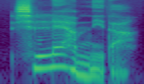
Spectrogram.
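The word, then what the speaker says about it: 실례합니다: shil le ham ni da shil le ham ni da The ye part, make sure it flows. shil le not shil i ye Keep them connected.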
